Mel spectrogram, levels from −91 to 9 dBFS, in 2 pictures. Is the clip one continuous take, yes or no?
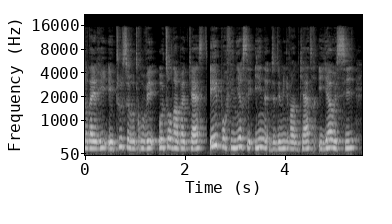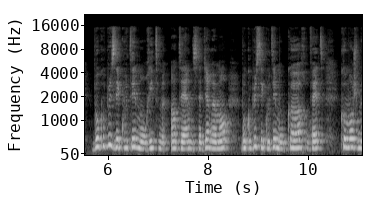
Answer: no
